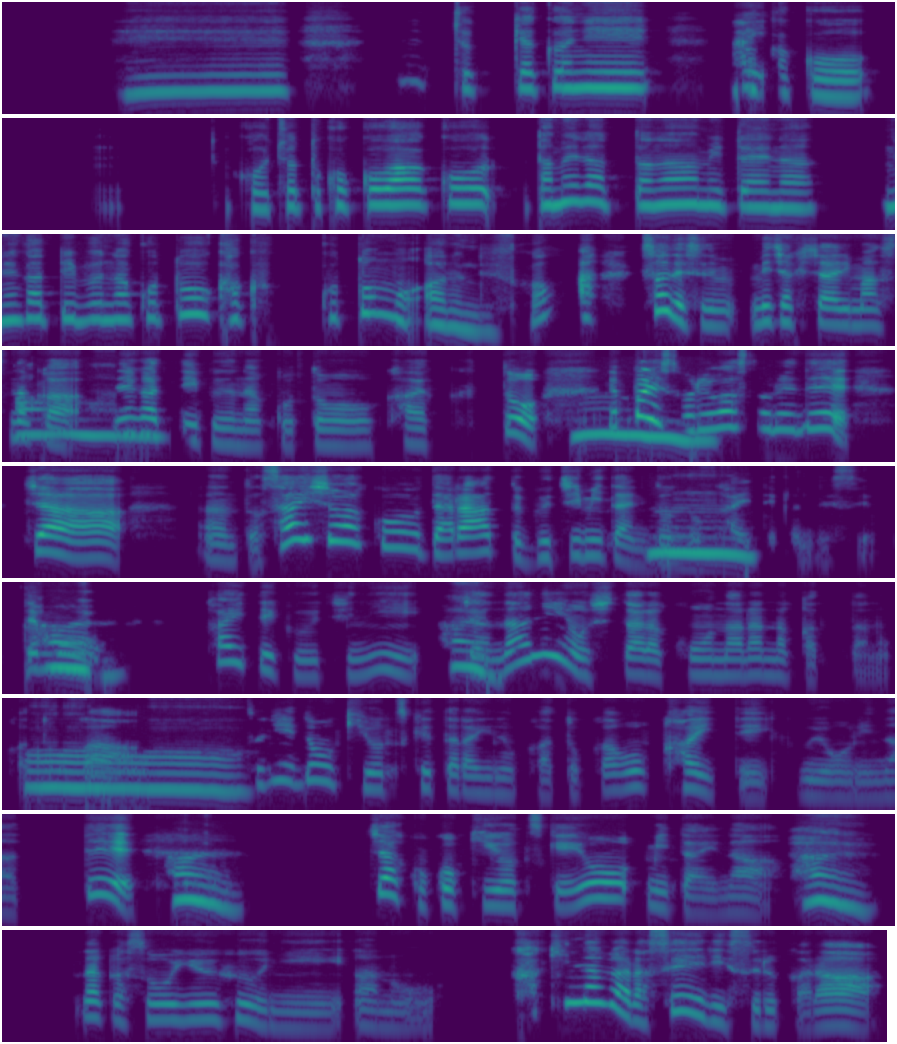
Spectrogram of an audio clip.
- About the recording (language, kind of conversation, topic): Japanese, podcast, 自分を変えた習慣は何ですか？
- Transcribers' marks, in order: other noise; other background noise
